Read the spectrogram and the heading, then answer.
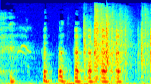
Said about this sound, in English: Marbles. Dice. And I dropped them.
